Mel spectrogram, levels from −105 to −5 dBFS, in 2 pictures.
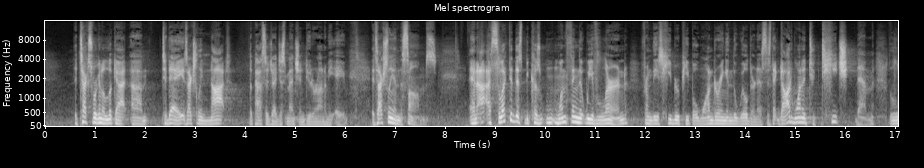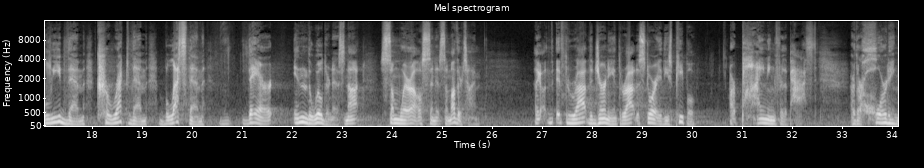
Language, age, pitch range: English, 30-49, 105-140 Hz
